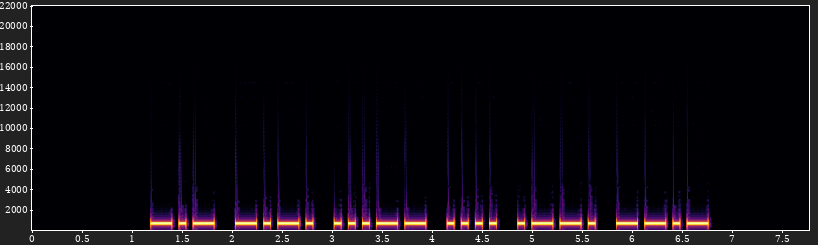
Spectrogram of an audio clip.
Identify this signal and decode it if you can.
Morse code, heard as a keyed tone, about 17 wpm, 700 Hz. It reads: KC3HPQ
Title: USA Call Signs - 6 Characters - 2x Character Spacing - 17wpm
